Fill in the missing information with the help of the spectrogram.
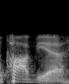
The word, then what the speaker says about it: Pavia: And tell me about your concerns going into Vanderbilt to take on, is it Diego Pava? Is that how you say his name? – Diego Pavia, yeah.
